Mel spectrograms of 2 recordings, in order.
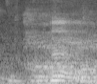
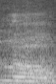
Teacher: if you have a word that starts with H in English, in Jamaican, you drop the H.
